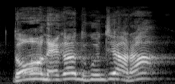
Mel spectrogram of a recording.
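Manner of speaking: arrogant challenge. Retold or imitated. Preacher quotes the arrogant line.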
